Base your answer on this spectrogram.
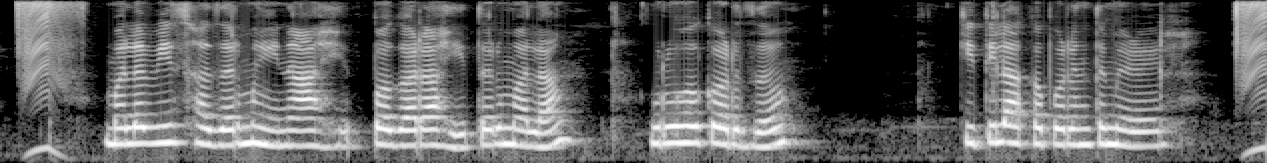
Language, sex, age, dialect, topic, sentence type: Marathi, female, 18-24, Standard Marathi, banking, question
